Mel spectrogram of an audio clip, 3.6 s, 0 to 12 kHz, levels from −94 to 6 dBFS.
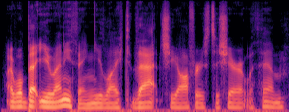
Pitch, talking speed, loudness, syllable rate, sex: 100 Hz, 250 wpm, -20 LUFS, 5.5 syllables/s, male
